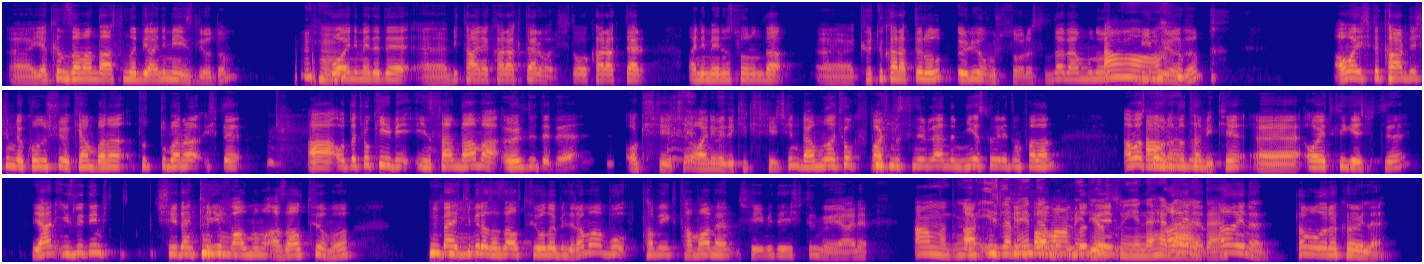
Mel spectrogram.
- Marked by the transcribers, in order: background speech; chuckle; other noise; other background noise; chuckle
- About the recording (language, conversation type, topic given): Turkish, podcast, Spoiler alınca genelde nasıl tepki verirsin, paylaşılmasından rahatsız olur musun?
